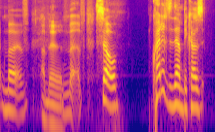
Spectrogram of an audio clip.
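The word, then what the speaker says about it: Merwe: ian roberts and driver alan van vander merv is how his last name has said it's spelled m-e-r-w-e but it's a move so credit to them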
